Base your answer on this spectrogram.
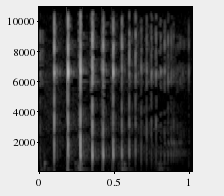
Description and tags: ping pong pan
pan, ping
